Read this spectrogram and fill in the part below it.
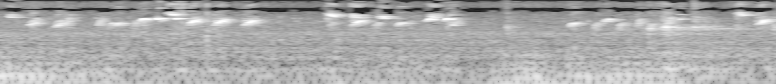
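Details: Twittering European goldfinch song recorded at the nest: quick bright chirps and liquid high notes strung into rapid clusters, pausing briefly, then resuming over faint low rumble.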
